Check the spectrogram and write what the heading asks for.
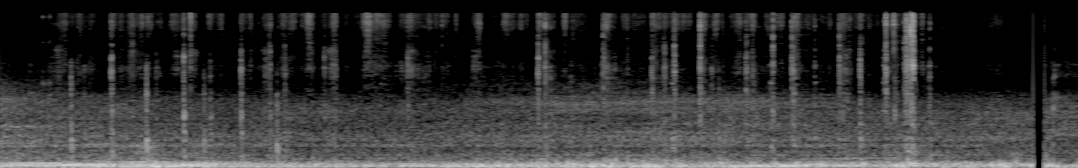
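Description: Flat screwdriver turning the worm screw of a metal hose clamp on the air intake tube, a run of small irregular clicks that stop near the end, over a steady low rumble.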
